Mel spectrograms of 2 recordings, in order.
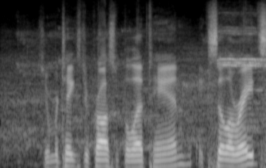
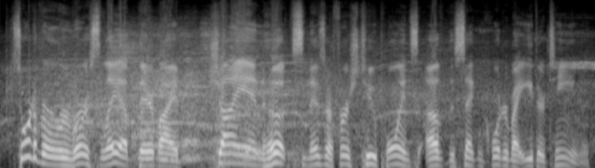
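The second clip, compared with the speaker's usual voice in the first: excited; 3 semitones higher, 4 dB louder than usual. Real, not acted. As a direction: celebrate the first score. First basket after long drought.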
